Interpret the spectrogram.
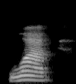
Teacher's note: Wawu pakai satu bibir nggak bisa. Dia makhrajnya dua bibir.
